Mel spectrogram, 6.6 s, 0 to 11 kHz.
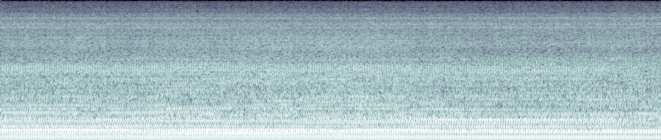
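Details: Honda ATC 90 running after sitting 50+ years, carburetor sandblasted, points adjusted, valve clearances checked: loud, even single-cylinder putter at a steady fast idle with no knocks or misses; running smoothly.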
